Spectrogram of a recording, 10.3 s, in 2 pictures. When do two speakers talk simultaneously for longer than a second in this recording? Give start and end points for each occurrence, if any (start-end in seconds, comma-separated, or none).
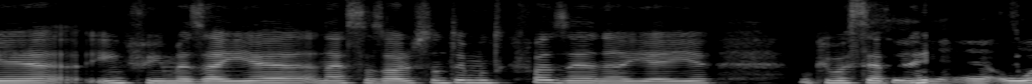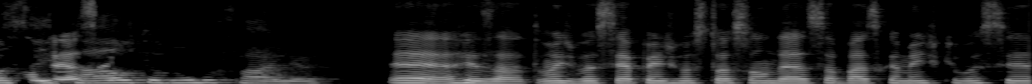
4.3-5.9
